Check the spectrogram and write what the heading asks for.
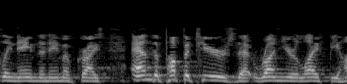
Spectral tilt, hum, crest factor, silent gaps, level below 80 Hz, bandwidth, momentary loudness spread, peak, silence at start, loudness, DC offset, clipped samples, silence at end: -10 dB/octave; none; 22 dB; none; -70 dBFS; 5.8 kHz; 7 LU; -4 dBFS; 0 s; -26 LUFS; under 0.1%; under 0.1%; 0 s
